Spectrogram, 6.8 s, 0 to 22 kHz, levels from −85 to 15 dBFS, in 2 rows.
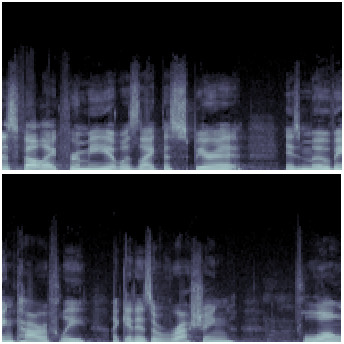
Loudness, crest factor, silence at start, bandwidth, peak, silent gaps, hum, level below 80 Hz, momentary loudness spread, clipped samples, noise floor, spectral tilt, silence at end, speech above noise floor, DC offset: -17 LUFS; 18 dB; 0 s; 13 kHz; 0 dBFS; none; none; -54 dBFS; 9 LU; under 0.1%; -46 dBFS; -4 dB/octave; 0 s; 29 dB; under 0.1%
